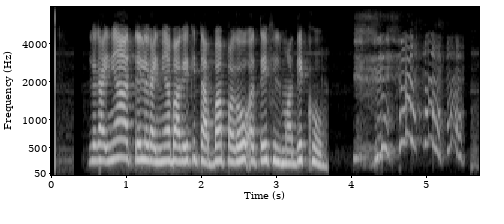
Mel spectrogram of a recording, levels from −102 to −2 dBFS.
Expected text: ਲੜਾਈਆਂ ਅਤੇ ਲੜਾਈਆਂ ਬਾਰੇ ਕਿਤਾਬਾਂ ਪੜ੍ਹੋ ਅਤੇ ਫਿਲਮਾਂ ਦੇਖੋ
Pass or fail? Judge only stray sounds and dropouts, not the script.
fail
